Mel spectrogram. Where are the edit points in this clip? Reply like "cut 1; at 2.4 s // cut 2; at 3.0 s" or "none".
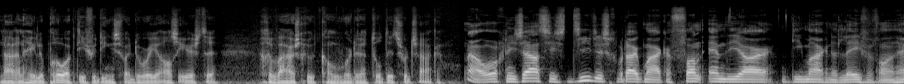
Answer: cut 1; at 4.6 s // cut 2; at 7.8 s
